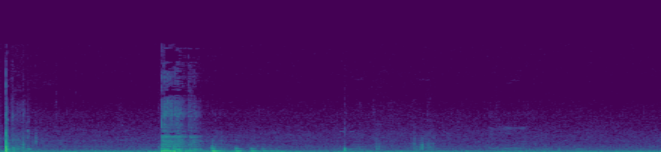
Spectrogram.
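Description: A baseball pitch smacks into the catcher's mitt once, sharply. About a second later a short voice call follows.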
